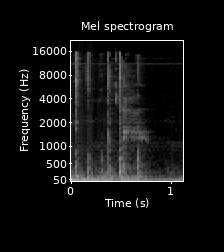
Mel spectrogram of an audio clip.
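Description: Quick close keystrokes on a computer keyboard while entering text in PowerPoint, a short burst of about half a dozen taps before stopping.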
